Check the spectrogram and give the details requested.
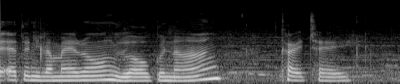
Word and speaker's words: Cartier: Pati eto nila mayroong logo ng Cartier. How you say it? Cartier. Cartier.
